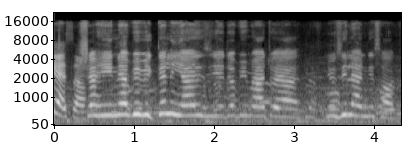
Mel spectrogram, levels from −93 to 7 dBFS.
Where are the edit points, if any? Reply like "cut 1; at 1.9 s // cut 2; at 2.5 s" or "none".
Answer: none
